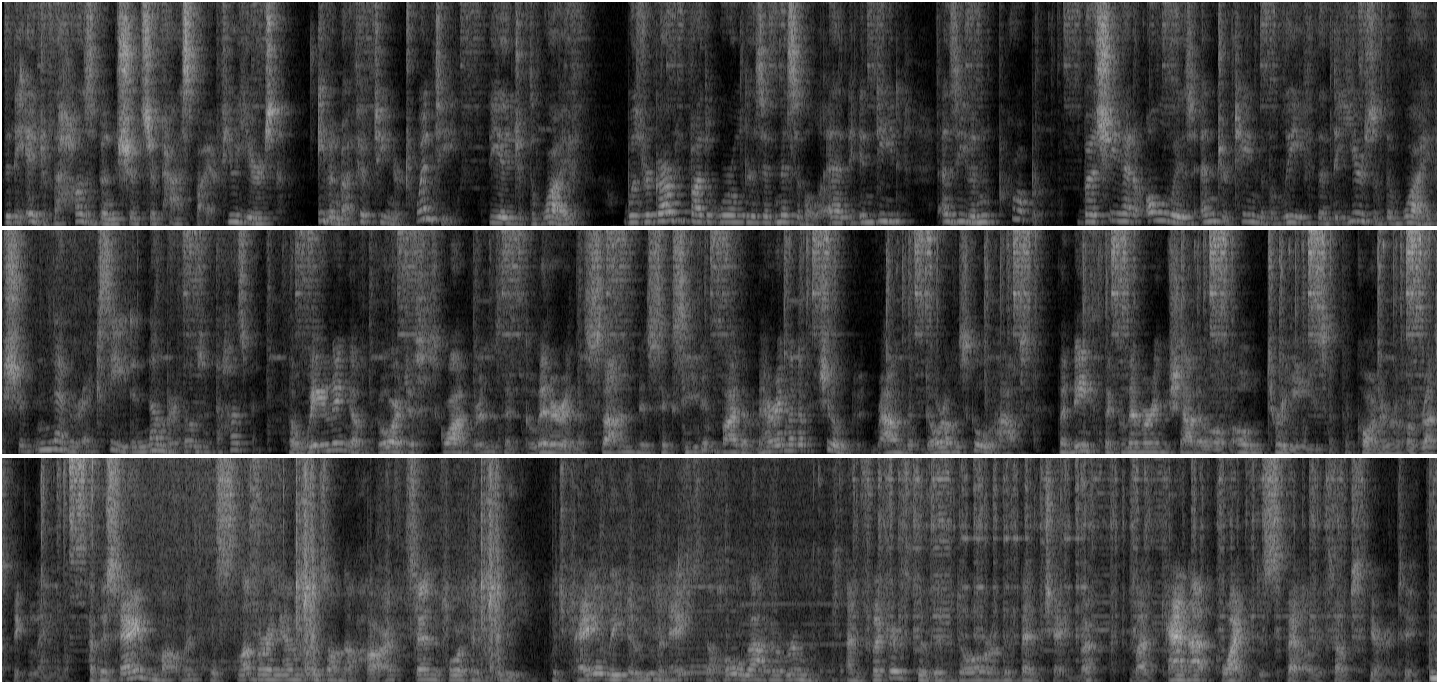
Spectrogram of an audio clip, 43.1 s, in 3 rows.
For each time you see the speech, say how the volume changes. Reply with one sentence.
The speech can be heard from 0.0 to 43.0 s, at a steady volume.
